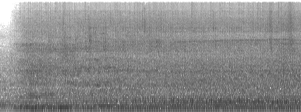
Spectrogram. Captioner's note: vehicle rumbling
